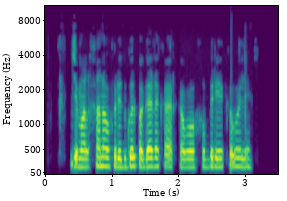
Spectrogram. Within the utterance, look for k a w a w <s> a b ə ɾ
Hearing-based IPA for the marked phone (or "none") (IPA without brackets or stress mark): x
